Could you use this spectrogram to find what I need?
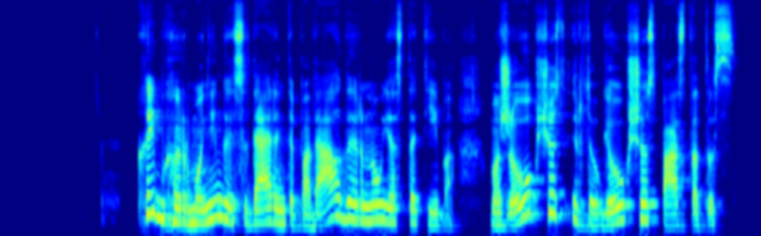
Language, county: Lithuanian, Vilnius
